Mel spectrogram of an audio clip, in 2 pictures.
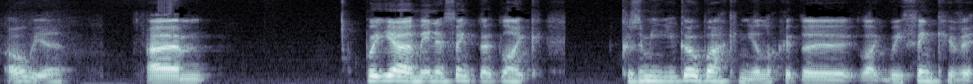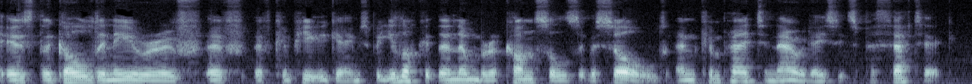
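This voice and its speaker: A British man co-hosting a casual discussion of films and games, speaking in a halting way with frequent pauses mid-sentence. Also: medium pitch. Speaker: podcast co-host.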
